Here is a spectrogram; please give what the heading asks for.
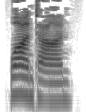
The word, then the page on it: wonton: British English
